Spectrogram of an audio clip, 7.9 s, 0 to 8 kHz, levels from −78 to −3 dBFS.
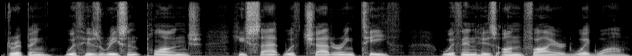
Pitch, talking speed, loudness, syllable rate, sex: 105 Hz, 105 wpm, -17 LUFS, 3.4 syllables/s, male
